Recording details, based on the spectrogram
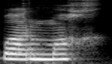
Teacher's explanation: Barmaq cingiltili ilə başlayır, amma karla bitir. Çünki barmaq, yəni q x-ya keçir.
